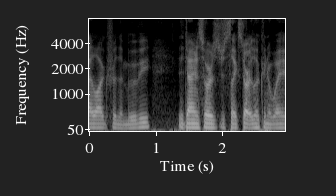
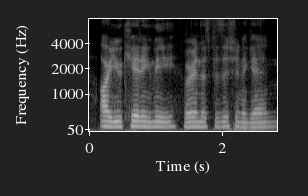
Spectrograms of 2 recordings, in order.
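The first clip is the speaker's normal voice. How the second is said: mock complaining voice, higher pitched; 3 semitones higher than usual. Imagining a movie scene, imitating Jada Pinkett Smith complaining. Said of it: "she'll be like".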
